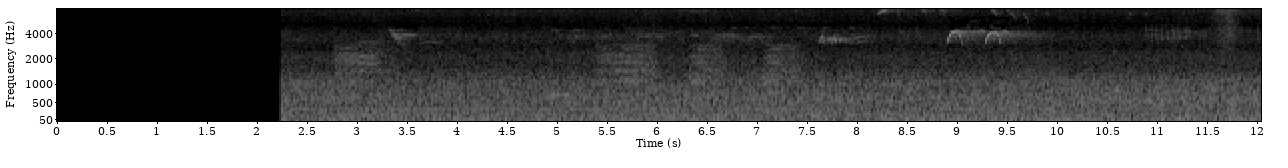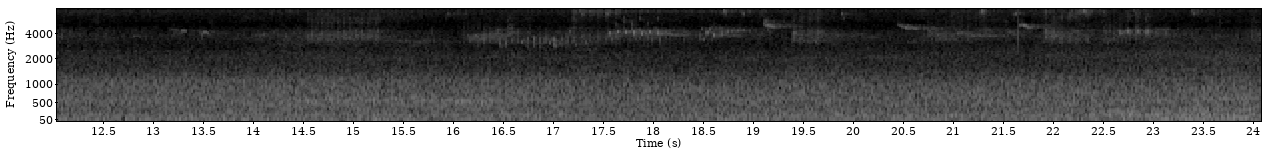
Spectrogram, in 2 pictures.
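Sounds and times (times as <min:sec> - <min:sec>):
low background noise: 0:02.3 - 0:24.0
small birds chirping: 0:10.7 - 0:24.0.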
